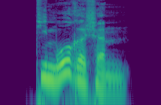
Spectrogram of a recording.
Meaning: strong dative masculine/neuter singular of timorisch
- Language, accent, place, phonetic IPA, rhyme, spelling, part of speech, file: German, Germany, Berlin, [tiˈmoːʁɪʃm̩], -oːʁɪʃm̩, timorischem, adjective, De-timorischem.ogg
